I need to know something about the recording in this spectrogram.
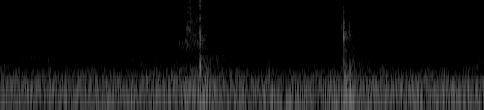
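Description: Faint shuffling of an oracle card deck in the hands, with two soft card snaps about a second in and again shortly after, over a low room hum.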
